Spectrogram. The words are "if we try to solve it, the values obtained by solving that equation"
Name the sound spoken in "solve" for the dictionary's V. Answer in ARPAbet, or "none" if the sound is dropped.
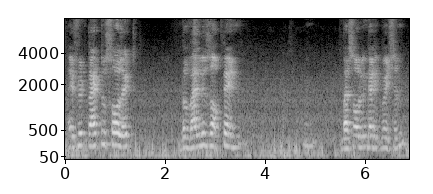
none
